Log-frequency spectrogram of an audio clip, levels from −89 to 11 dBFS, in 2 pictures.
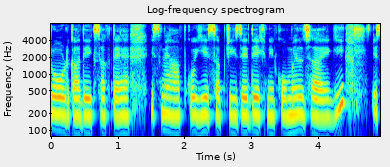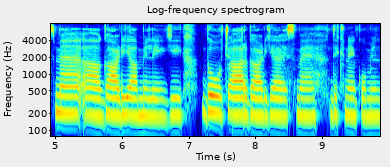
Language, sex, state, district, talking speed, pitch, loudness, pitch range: Hindi, female, Himachal Pradesh, Shimla, 150 wpm, 185 Hz, -19 LUFS, 180-195 Hz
